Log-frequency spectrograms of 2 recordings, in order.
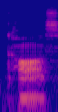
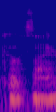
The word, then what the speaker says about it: cosine: Do not say sin, cos, or tan. They're pronounced sine, cosine, or tangent.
